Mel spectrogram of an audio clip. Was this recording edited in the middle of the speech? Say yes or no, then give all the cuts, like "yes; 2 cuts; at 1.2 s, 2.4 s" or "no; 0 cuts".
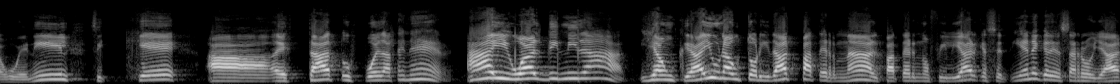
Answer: yes; 2 cuts; at 4.6 s, 6.3 s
